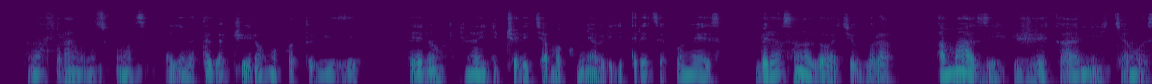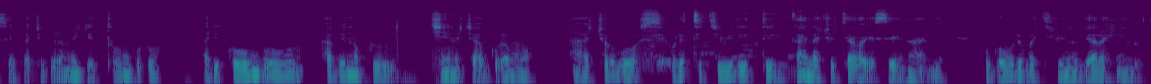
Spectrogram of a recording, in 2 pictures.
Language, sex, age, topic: Kinyarwanda, male, 25-35, finance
